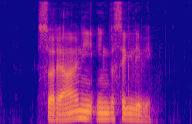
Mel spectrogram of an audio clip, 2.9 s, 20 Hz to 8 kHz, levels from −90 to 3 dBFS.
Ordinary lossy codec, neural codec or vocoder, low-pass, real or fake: none; codec, 16 kHz, 4.8 kbps, FACodec; none; fake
